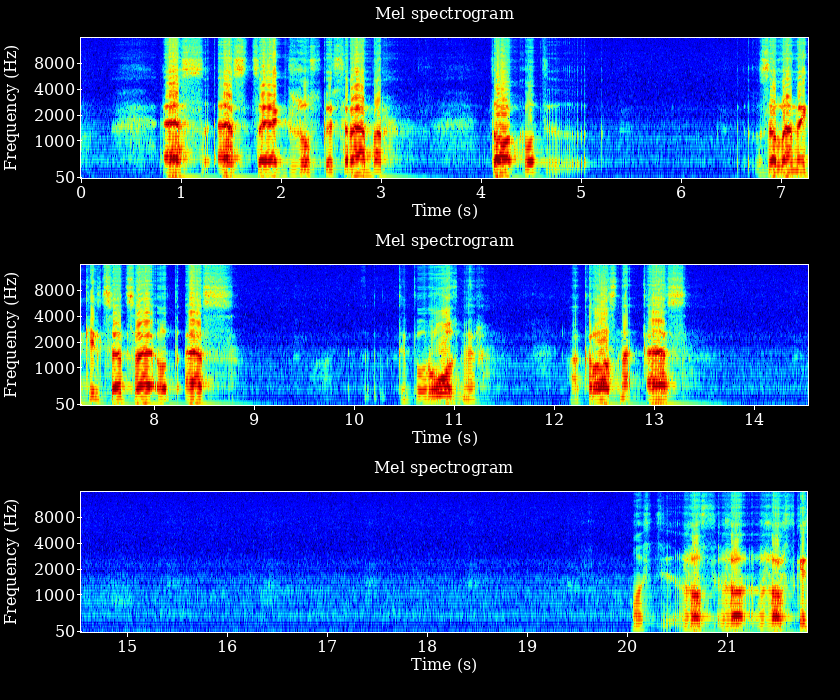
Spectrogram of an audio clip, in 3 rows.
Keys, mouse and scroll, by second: 1.2 shift+middle click, 3.4 click, 6.6 click, 7.7 s, 11.7 click, 12.9 s, 20.7 shift+middle click, 21.4-21.8 scroll down 1.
